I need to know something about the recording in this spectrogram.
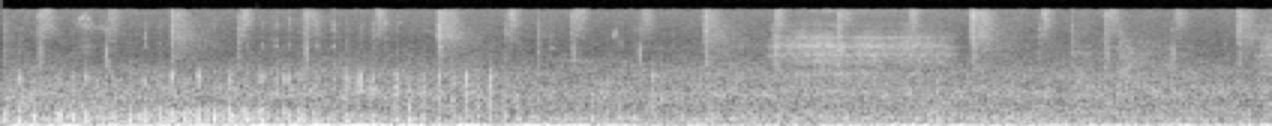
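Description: Steady low rumble of street noise heard from the sidewalk, with no single event standing out.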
